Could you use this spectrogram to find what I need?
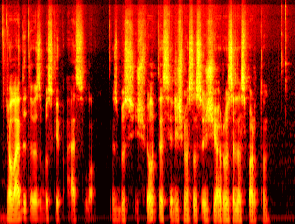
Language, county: Lithuanian, Vilnius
